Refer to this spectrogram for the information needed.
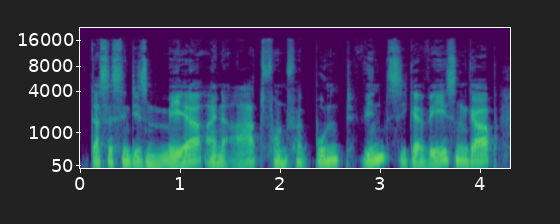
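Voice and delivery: ordinary delivery

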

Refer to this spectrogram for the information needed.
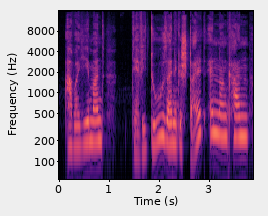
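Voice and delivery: water spirit voice. Acted. Water woman voiced in fairy tale.

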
